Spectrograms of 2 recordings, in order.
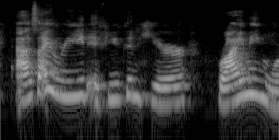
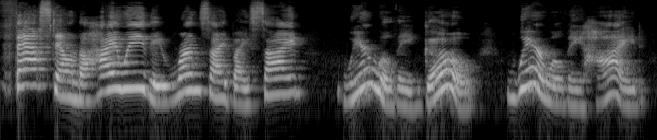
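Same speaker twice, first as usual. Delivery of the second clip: higher, louder urgent read; excited storybook reading; 4 semitones higher, 8 dB louder than usual. Acted. Reading picture book to children.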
